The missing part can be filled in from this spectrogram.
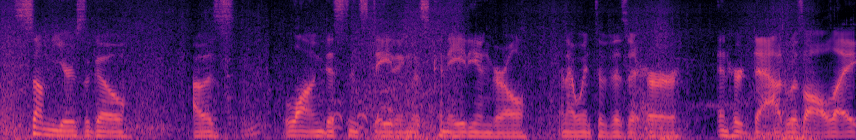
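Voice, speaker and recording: A man with a Midwestern accent and a very deep, low pitch speaks at a fairly slow pace with fairly even intonation and very even loudness, leaving long, frequent pauses amid noticeable background noise and audible room echo. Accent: city Midwest. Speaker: gaming streamer. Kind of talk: casual chat. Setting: live stream. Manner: rambling, halting.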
